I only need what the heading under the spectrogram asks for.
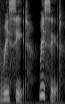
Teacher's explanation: The stress is on the second syllable, and it sounds like receipt. · the P in receipt is completely silent. You do not pronounce it at all.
